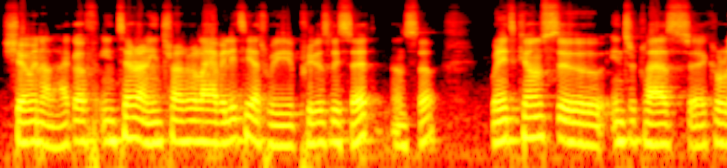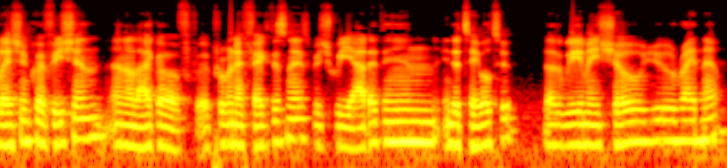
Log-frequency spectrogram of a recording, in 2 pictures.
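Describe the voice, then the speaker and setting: A man's voice: medium pitch, steady tone, moderate pace. Earnest male physiotherapist podcast co-host. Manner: earnest, cites sources with frequent restarts. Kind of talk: conversational podcast discussion.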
